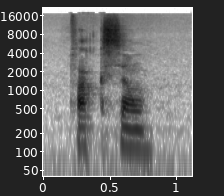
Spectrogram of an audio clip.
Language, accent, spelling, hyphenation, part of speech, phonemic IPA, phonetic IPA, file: Portuguese, Brazil, facção, fac‧ção, noun, /fakˈsɐ̃w̃/, [fakˈsɐ̃ʊ̯̃], LL-Q5146 (por)-facção.wav
- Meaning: 1. militia 2. faction (group of people) 3. a subdivision of a political party 4. sect 5. clipping of facção criminosa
